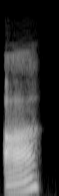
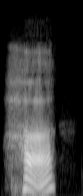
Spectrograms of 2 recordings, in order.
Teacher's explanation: the only difference between ah and huh, the voiceless H, is the presence or absence of voicing. Assuming that the tongue makes no other changes There is no other change in the vocal tract filter.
